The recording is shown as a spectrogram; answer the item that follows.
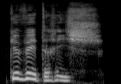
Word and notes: gewìtterich: Bas-Rhin; Strasbourg

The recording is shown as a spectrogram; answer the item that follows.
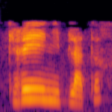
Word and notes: d' grieni Blätter: Bas Rhin; Herrlisheim

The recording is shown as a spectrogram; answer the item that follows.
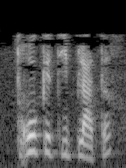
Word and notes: d' drùcketi Blätter: Bas-Rhin; Herrlisheim

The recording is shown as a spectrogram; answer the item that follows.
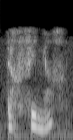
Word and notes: d'r Finger: Bas-Rhin; Reichshoffen

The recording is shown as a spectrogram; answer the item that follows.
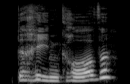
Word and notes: de Rhingràwe: Bas-Rhin

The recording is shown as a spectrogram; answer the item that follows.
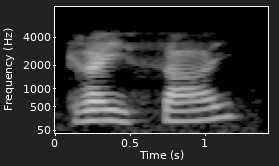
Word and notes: d' Kreissaj: Bas-Rhin; Herrlisheim

